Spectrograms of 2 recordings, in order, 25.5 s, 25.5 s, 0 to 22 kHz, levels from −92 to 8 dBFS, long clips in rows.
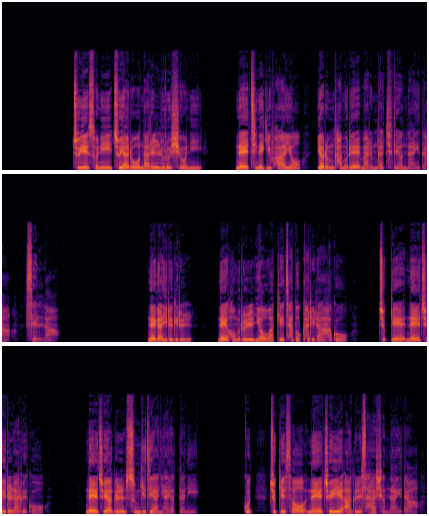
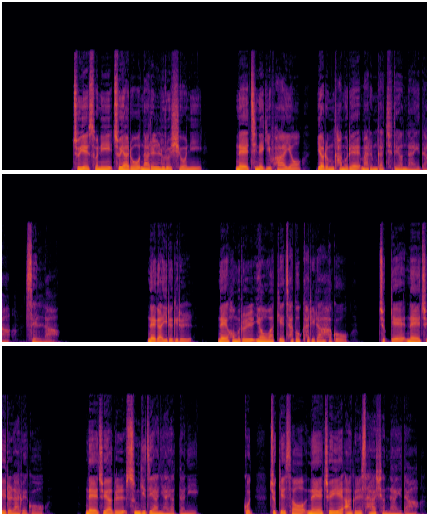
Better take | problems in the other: second | thin; very; fading below 350 Hz

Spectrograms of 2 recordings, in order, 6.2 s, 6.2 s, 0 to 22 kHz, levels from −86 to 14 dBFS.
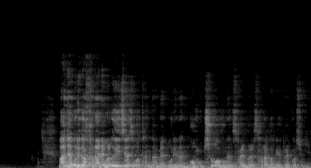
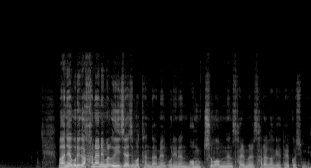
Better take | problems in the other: second | room echo; slight; dies away in 0.7 s // off-mic speech; far

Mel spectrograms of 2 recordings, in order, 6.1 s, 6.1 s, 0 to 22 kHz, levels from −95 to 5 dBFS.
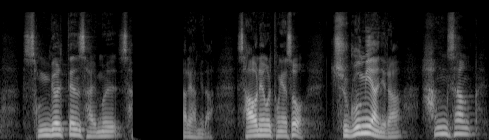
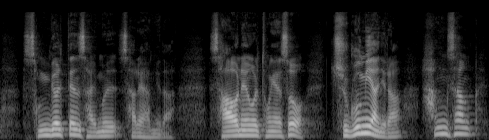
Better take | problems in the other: second | audio freezing; at 1.5 s for 0.5 s

